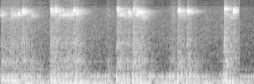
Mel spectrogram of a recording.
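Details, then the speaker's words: Ford EcoBoost engine, timing done without timing tools: starter cranks in repeated slow churning bursts with whirring, no clean catch; hard start, cam/crank correlation fault. "It's a hard start. No cam crankshaft coration."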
